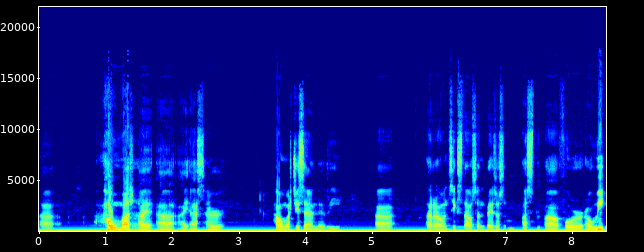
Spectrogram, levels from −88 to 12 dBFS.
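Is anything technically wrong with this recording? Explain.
Yes, there is mains hum throughout the clip: a steady 60 Hz tone with low harmonics, nearly as loud as the speech. Power-line current has leaked into the signal path through a ground loop or nearby transformer, leaving a constant buzzing drone under everything.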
